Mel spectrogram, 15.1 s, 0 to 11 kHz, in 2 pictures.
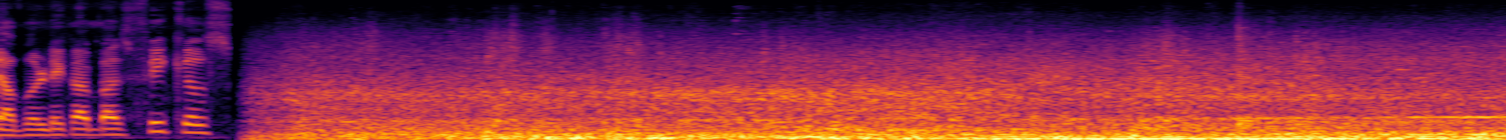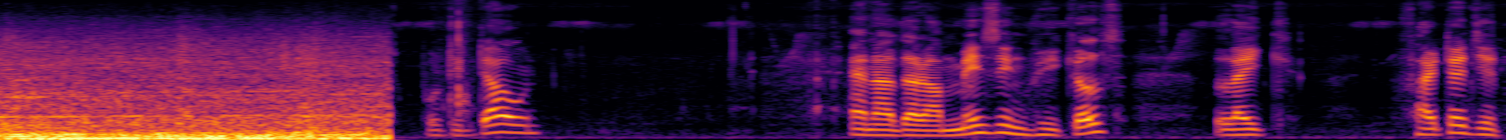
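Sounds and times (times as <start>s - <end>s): bus engine running: 1.2s - 9.5s.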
